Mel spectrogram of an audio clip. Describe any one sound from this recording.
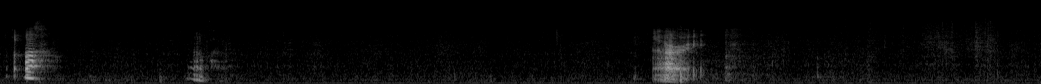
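A disposable nappy crinkles as hands fasten it.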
